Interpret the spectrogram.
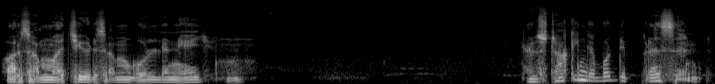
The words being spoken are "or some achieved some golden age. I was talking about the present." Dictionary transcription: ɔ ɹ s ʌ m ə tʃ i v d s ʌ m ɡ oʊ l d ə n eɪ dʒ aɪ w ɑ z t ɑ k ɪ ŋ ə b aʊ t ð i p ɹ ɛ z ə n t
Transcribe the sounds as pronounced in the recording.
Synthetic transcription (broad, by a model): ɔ ɹ s ʌ m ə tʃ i d s ʌ m ɡ oʊ l d ə n eɪ dʒ aɪ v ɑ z t ɑ k ɪ ŋ ə b aʊ t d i p ɹ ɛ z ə n t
